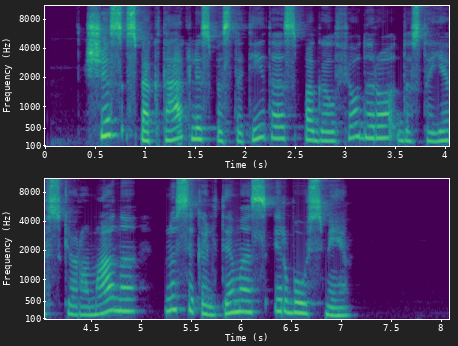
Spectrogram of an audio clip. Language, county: Lithuanian, Vilnius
